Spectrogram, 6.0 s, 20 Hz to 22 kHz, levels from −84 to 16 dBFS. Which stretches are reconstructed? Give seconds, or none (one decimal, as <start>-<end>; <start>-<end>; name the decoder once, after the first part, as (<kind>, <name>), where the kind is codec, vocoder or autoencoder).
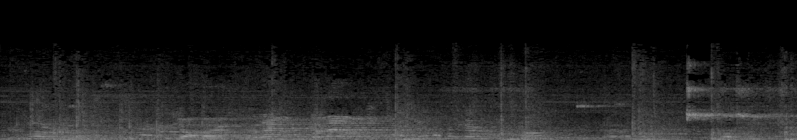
3.3-4.0 (codec, SNAC); 5.4-6.0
